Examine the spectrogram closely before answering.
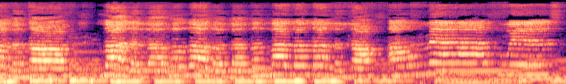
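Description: A child singing a song into a microphone over instrumental accompaniment with a steady, evenly repeated bass line.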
